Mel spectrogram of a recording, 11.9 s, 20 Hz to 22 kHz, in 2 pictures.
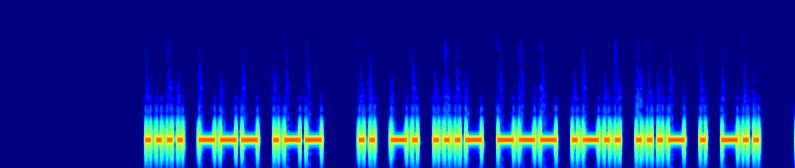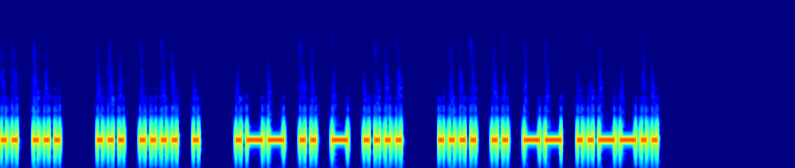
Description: Morse code, heard as a keyed tone, about 32 wpm, 700 Hz. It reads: HOW INVOLVED IS SHE WITH HIM?
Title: Sentences from Top 1000 Words - Review Part 5 - 30wpm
